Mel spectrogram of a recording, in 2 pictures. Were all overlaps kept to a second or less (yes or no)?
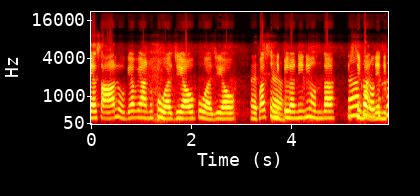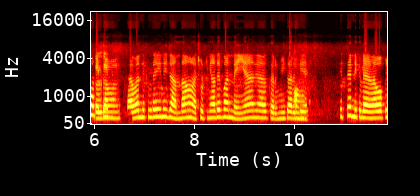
no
